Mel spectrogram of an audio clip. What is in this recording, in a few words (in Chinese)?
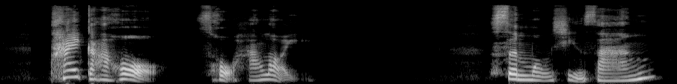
客語 課室生活用語 四縣腔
